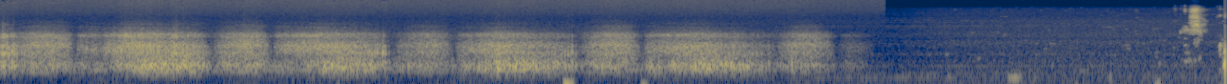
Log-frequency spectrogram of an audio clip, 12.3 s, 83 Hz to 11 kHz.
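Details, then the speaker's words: Death rattle (sororoca) in a patient in the active dying phase: bronchial hypersecretion from lost swallowing and relaxed throat muscles, heard as a loud, wet, gurgling noise with each breath, about 8 cycles over 8 seconds. "Então, vocês devem ter visto que a maior parte dos profissionais que lidam com esse tipo de paciente percebe que no momento final eles têm esse som."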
